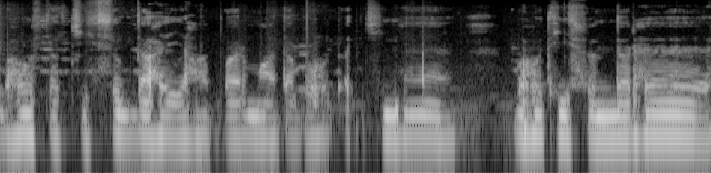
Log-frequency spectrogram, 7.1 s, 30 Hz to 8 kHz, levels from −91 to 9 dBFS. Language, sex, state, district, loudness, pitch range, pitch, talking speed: Bundeli, male, Uttar Pradesh, Jalaun, -22 LUFS, 95-100 Hz, 100 Hz, 125 wpm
